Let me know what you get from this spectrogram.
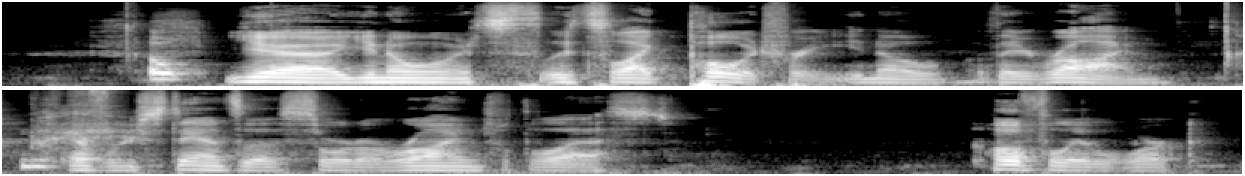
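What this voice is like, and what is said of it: Bad George Lucas impression. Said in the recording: “probably very bad George Lucas impression”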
